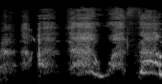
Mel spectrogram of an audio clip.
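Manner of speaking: forced, hoarse, strained, breathy near-whisper. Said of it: "I was forcing myself to talk".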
